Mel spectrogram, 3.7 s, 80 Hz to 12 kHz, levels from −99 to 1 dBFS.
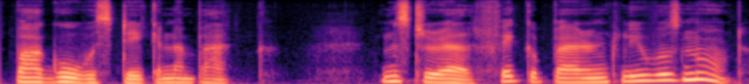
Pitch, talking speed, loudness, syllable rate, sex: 180 Hz, 145 wpm, -14 LUFS, 5.0 syllables/s, female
